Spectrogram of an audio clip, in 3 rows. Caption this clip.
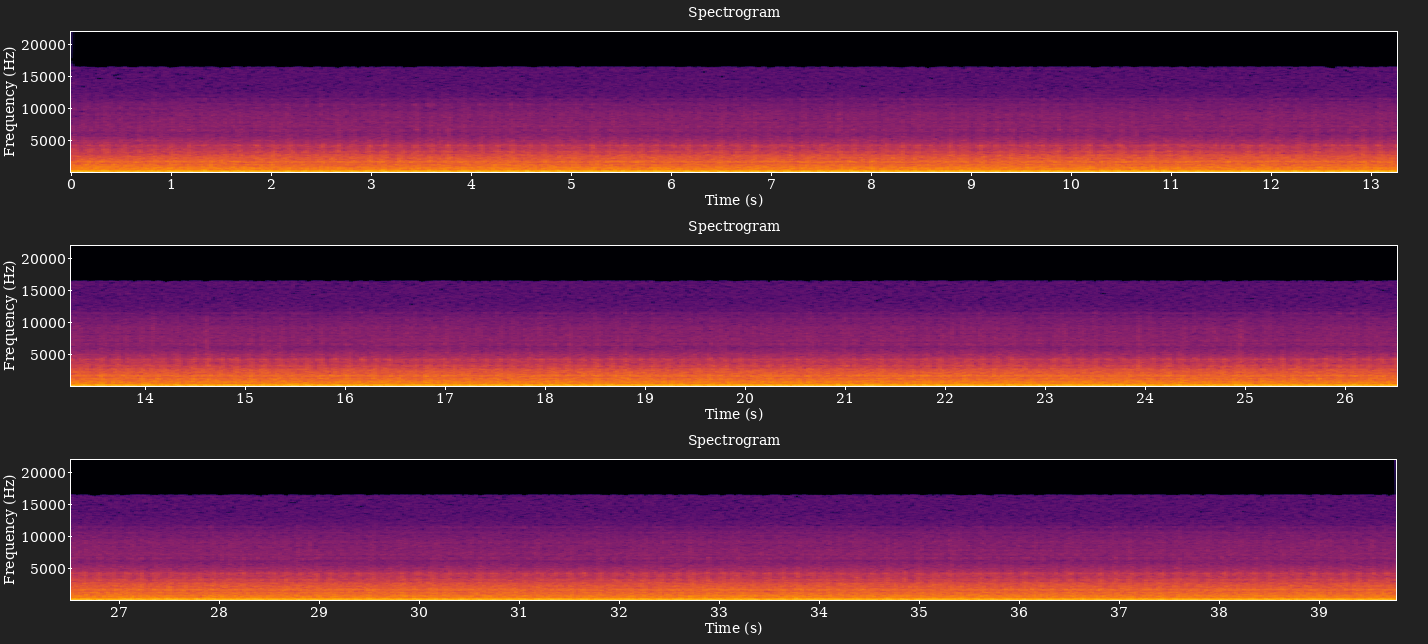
heater blowing 01
I recorded a heater. Could work for any sort of fan though.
